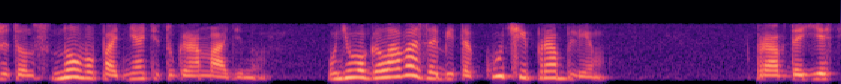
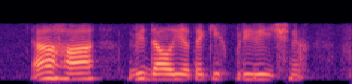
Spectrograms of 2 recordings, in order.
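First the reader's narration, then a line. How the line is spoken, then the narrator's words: Scoffing snort. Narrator (Russian): фыркнул он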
